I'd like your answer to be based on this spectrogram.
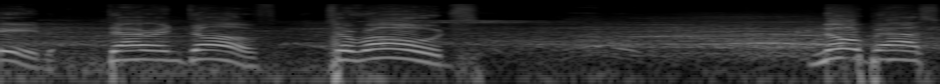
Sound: whistle blows

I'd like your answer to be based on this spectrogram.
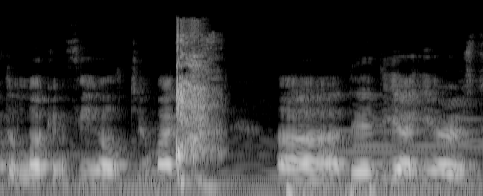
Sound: person coughing

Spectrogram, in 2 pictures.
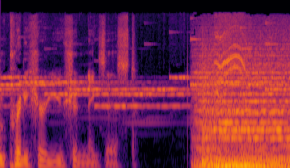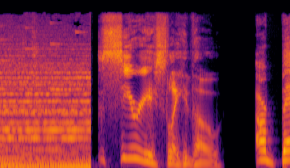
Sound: Brute Bonnet screams

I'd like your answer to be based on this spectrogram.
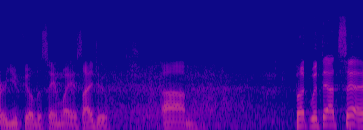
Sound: laughter

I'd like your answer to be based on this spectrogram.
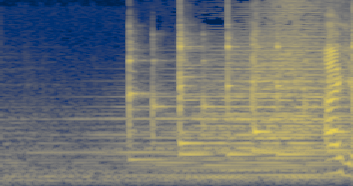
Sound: phone ringing

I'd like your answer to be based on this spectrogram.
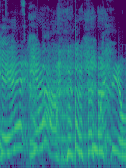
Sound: laughter

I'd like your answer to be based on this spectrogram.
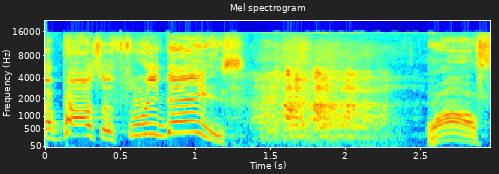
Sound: audience laughing

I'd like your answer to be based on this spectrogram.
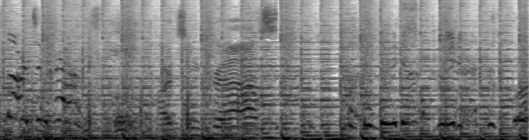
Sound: gasps; children giggling

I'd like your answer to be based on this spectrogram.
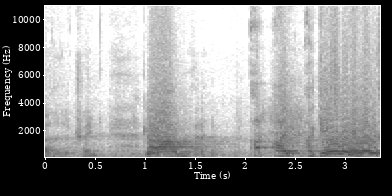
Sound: laughter

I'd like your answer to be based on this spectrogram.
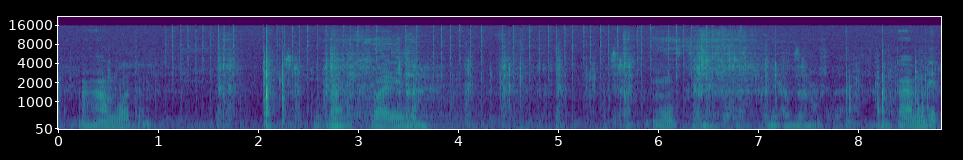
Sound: clicks

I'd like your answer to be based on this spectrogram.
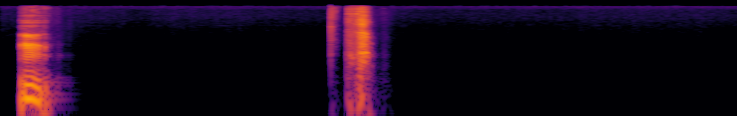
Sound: throat clearing

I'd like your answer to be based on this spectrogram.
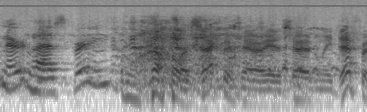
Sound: audience laughs

